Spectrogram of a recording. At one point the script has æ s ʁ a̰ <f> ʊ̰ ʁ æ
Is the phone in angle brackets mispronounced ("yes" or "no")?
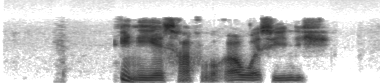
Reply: no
